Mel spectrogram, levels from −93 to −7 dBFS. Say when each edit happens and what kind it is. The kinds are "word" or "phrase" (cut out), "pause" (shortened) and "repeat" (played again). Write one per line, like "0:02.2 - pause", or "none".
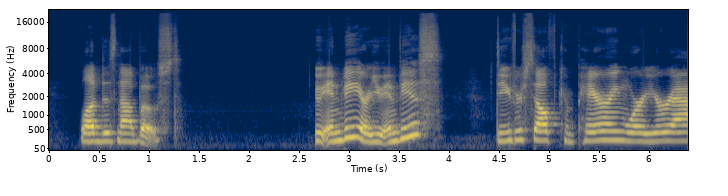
0:02.7 - word
0:04.7 - word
